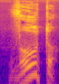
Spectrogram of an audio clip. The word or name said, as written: Vulto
